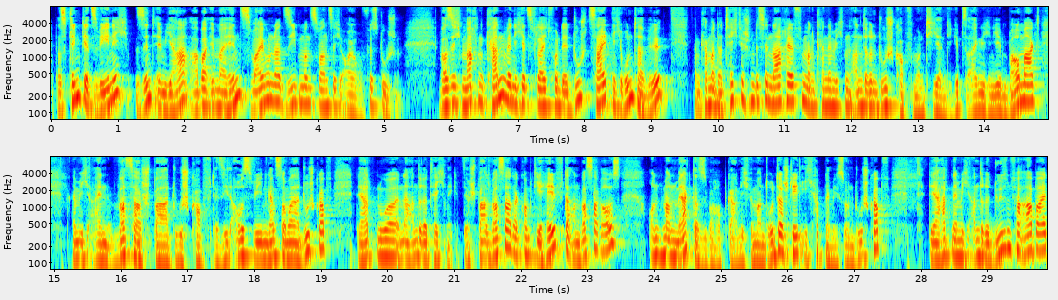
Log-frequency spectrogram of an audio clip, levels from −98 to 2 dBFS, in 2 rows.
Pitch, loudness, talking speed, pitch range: 130 Hz, -19 LUFS, 200 wpm, 115-155 Hz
